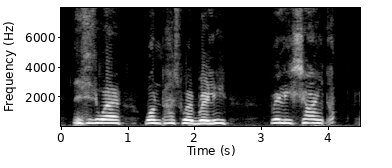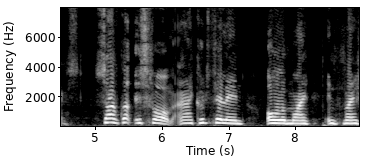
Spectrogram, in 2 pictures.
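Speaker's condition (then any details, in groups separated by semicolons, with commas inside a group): Cerebral palsy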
